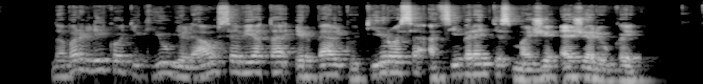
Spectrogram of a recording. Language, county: Lithuanian, Vilnius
